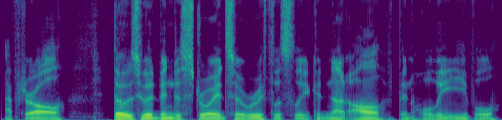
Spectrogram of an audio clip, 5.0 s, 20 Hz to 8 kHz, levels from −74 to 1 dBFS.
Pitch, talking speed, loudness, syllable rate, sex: 85 Hz, 190 wpm, -17 LUFS, 5.2 syllables/s, male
